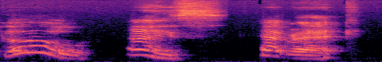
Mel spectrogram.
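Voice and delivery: high, then dropping, pleased mock remark; mock admiration. Retelling the Doctor finding a hat rack, mock admiration. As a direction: imitate being taken with a find. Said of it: "and he's like".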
